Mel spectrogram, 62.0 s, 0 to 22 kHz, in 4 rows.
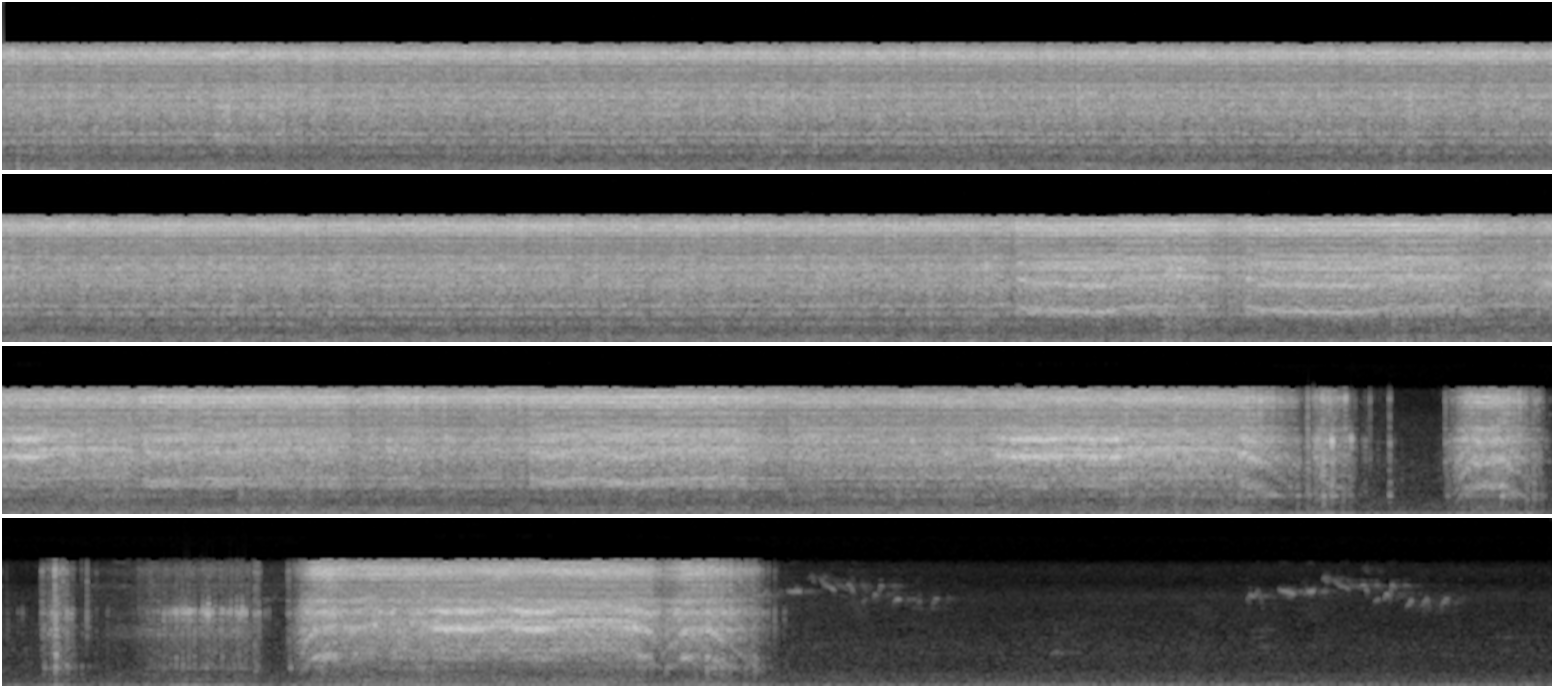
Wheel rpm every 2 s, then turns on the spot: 230, 230, 230, 230, 230, 230, 230, 230, 230, 230, 240, 230, 230, 220, 220, 230, 220, 230, 230, 230, 230, 200, 30, 40, 30, 210, 180, 10, 0, 0, 0.
44-48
